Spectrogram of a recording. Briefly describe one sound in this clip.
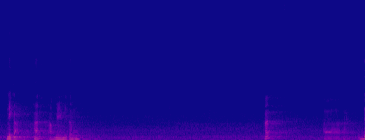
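A man speaks in short bursts, explaining calmly up close.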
